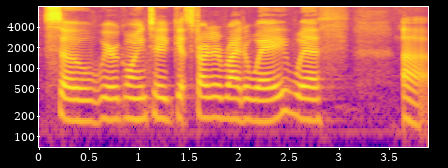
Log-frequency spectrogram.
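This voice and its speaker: Smooth-voiced woman opening a forum. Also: on the low side, level tone, slow pace. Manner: friendly, a bit scattered, laughs at her own slip. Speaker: forum host introducing speakers.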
